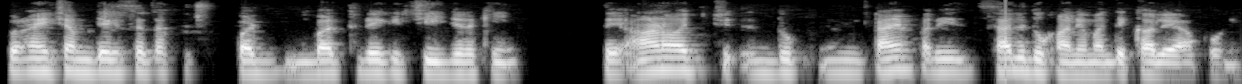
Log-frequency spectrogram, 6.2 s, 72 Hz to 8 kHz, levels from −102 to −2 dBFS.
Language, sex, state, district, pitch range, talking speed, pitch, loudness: Garhwali, male, Uttarakhand, Uttarkashi, 130-150 Hz, 220 wpm, 140 Hz, -17 LUFS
